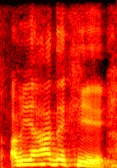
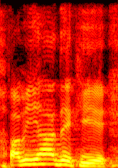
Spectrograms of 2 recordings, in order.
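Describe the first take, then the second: No difference in how they are said.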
